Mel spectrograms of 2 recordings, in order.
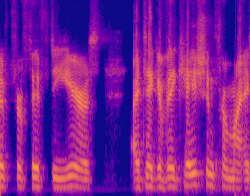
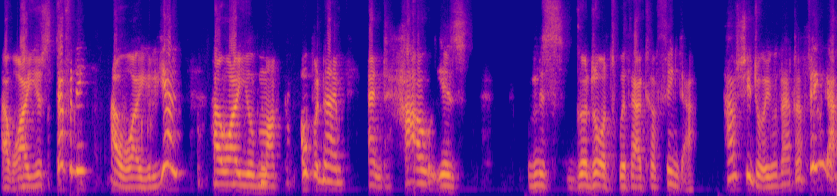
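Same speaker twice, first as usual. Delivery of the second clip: swooping sing-song, every sentence ending rising; 3 semitones higher than usual. Showing how the character talks, endings rising: Doctor Ruth voice, rising sentence ends. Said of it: "all the ends of her sentences go up".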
